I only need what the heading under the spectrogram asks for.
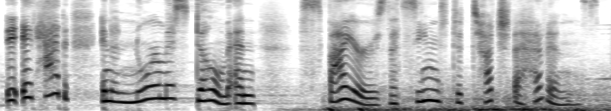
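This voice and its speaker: A woman playing an earnest, soft-hearted young woman in a video game, speaking a little hesitantly. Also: high-pitched, expressive, takes it slowly, faint music behind, heavily acted. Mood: wistful, dismayed. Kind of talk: scripted video game cutscene dialogue.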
